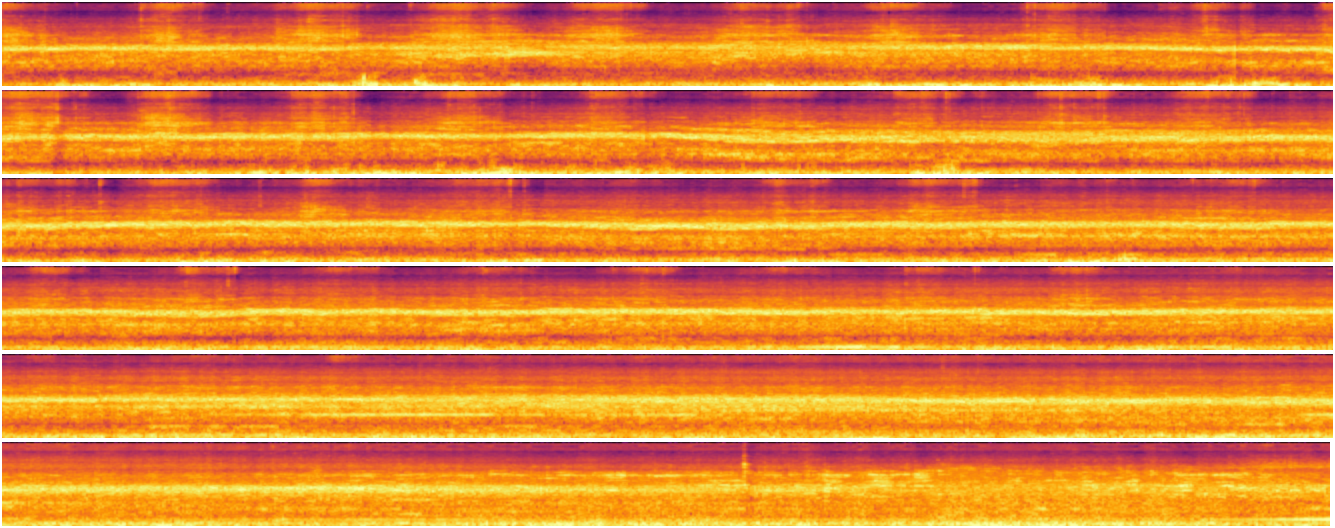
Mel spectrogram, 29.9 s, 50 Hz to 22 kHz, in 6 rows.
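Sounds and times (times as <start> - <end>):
high-pitched machine whine: 0.0 - 29.9
machinery engine rumble: 0.0 - 29.9.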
